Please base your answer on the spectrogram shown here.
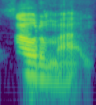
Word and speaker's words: Sotomayor: I pronounce it Sotomayor.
